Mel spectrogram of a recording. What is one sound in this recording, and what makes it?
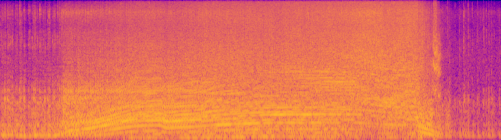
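Tyres screech as they spin on pavement.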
